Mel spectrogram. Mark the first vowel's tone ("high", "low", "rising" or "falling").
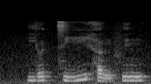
rising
